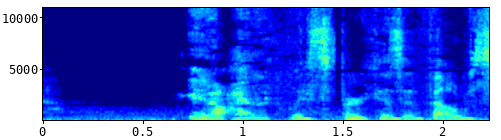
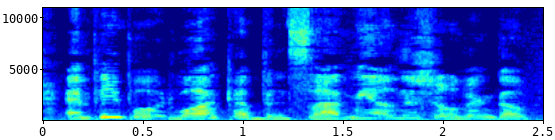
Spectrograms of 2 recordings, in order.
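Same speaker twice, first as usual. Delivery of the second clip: usual speaking voice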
